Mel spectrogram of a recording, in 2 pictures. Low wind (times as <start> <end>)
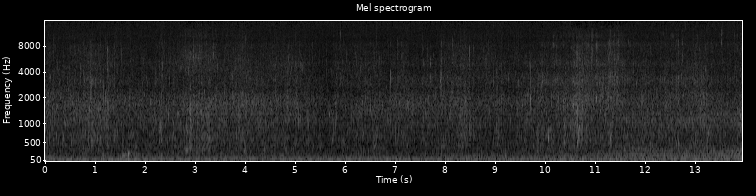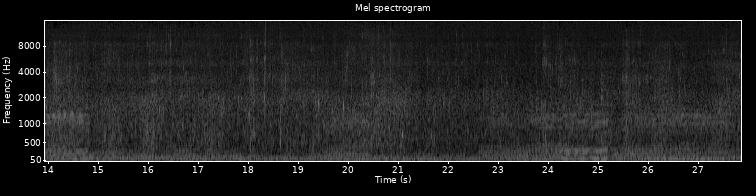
6.8 27.8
